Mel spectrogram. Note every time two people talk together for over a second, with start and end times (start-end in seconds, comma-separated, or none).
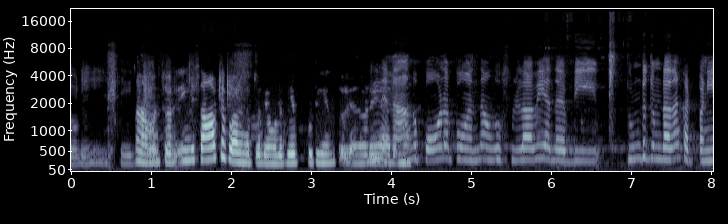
none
